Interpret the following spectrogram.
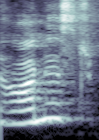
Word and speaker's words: honest: He is an honest man is incorrect क्योंकि honest का pronunciation जो है it starts with a vowel sound o.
